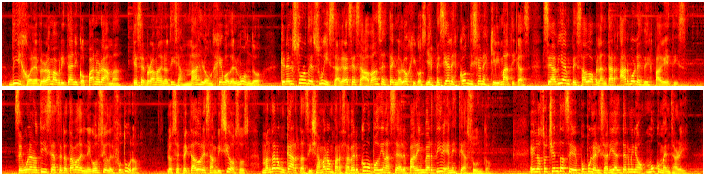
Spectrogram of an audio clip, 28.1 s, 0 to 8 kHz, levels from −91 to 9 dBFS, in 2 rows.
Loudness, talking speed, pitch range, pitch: -17 LUFS, 155 wpm, 145-225 Hz, 190 Hz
